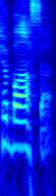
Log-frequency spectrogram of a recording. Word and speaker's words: kielbasa: Everyone in Detroit will call it kielbasa. You know, and they'll pronounce the L.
